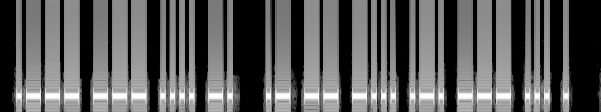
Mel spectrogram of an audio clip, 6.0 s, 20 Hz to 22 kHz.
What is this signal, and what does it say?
Morse code, heard as a keyed tone, about 25 wpm, 600 Hz. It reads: JOHN AMBROSE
